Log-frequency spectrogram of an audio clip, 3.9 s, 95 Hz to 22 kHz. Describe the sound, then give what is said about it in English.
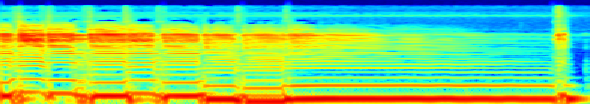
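Heavily distorted electric guitar through a Tech21 Fly Rig 5 with the Plexi drive turned fully up: a loud run of quick, rhythmic chugged notes, then a long sustained note with buzzy, saturated overtones, ending on a short fresh pick attack. “I'm going to turn up the drive on the Plexi the whole way.”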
